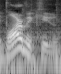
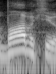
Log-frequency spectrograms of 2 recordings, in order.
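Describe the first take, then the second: First: The word is said with an American accent. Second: The word is said with a British accent. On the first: The speaker calls it right. "like a normal human being" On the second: The speaker calls it wrong. "when the hell did I start saying barbecue like a British person?"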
